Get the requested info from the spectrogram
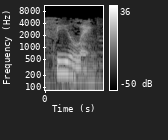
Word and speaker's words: feeling: 妈妈爸爸和宝贝儿们要注意，不要把这个单词和表示感受感觉的那个单词的发音给弄混了。感受感觉的那个词是 feeling， feeling，嗯，这个地方是一个长元音 E feeling， F E E L I N G feeling。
